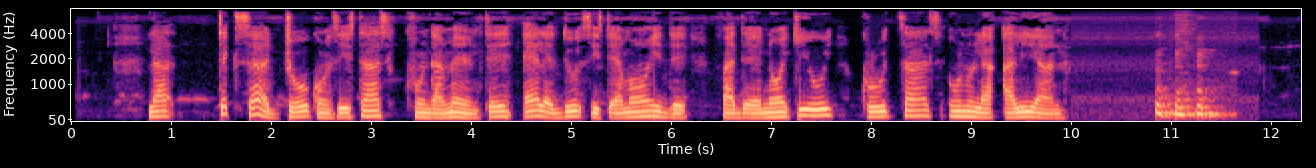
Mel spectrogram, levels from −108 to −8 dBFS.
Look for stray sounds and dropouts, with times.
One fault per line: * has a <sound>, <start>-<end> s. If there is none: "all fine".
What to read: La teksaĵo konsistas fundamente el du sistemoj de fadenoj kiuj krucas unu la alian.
* has a laugh, 10.8-11.7 s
